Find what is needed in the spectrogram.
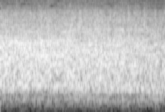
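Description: Stadium crowd cheering: a steady wash of crowd noise on an old archive recording of a football match.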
